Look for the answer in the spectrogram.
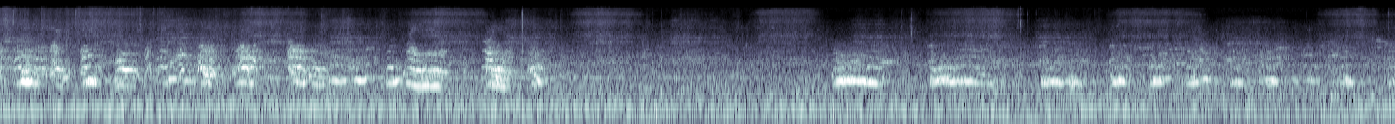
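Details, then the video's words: Quieter, more distant baying from young hunting dogs chasing a cottontail rabbit: clusters of yelping barks early on, a lull, then fresh scattered yelps, over a steady low hum. "Rabbit Hunting Dogs"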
